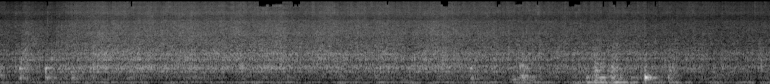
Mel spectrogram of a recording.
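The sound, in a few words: crushed cardamom and cinnamon sizzling in the pan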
